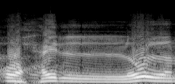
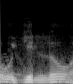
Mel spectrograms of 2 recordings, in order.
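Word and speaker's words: أُحِلُّ: Fa inni la uhillul masjida li haidin wala junubin. Bahwasanya aku halalkan. Uhillu bacanya. Uhillu bacanya. Kalau ikam di salah kena. Ikam to uhillu kada ujillu kada.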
